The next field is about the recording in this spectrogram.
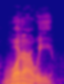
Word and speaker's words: what are: what are 我们连在一起的时候呢，我们会稍微把 t 弱化变成像是 the 的声音，所以我们会念成 what are we, what are we, what are we saying。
